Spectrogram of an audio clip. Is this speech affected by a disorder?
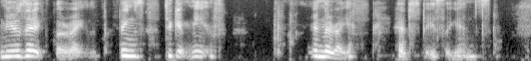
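Yes: cerebral palsy.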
